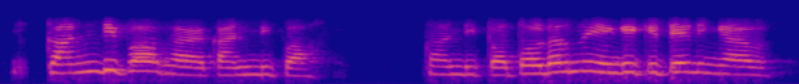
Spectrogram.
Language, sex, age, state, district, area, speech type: Tamil, female, 18-30, Tamil Nadu, Ranipet, rural, conversation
